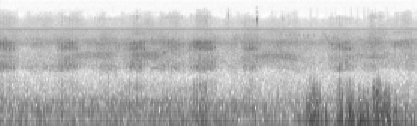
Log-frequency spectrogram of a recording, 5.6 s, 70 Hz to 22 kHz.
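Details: Friendly one-eyed stray cat in a quiet park, petted and recorded on a GoPro HERO8: a low, steady rumbling purr that swells in rhythmic cycles about once a second, growing louder and rougher near the end.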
